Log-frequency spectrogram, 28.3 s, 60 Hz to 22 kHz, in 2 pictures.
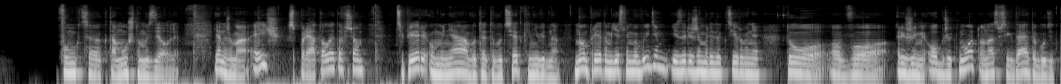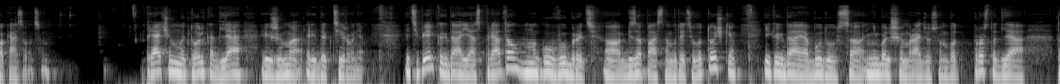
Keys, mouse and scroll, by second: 4.6-7.7 middle drag, 7.7 Tab, 10.3-13.3 drag, 14.9-16.6 drag, 16.6 Tab, 18.1 z, 18.7 middle click, 19.5 z, 19.9 middle click, 20.4 1, 21.2-22.5 middle drag, 22.5 click, 23.1 g, 27.4-28.2 middle drag.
